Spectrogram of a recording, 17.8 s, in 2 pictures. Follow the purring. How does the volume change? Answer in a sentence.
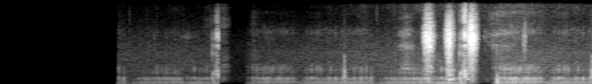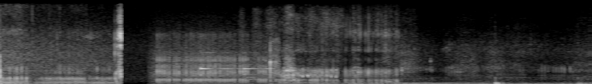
The loudness of the purring goes up, then down.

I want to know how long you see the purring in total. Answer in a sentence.
You can hear the purring for 16 seconds altogether.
